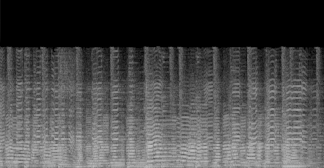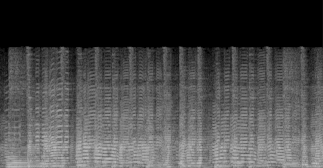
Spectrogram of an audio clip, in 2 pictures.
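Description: Live wedding band playing a lively instrumental hora dance tune, a brass lead carrying a quick melody over a steady beat.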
